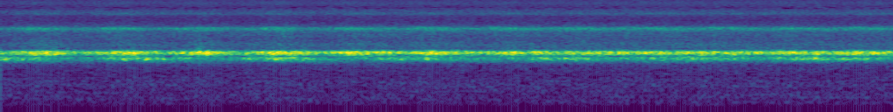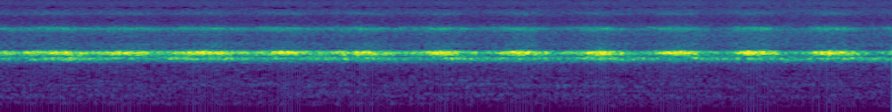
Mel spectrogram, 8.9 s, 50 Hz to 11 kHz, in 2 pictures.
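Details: Jingle-bell chirps of a snowy tree cricket on a roughly 79-degree night: a high, clean tone pulsed rhythmically about 154 times a minute, steady and uninterrupted in a quiet background.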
